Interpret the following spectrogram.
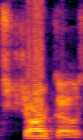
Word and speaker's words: Charcot: There was a it's called Charcot syndrome. It's spelled CHARCOT syndrome.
